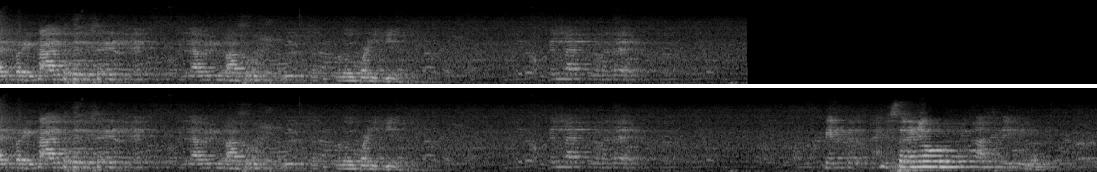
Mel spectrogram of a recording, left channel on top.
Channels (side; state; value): left; drops out; at 7.5 s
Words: പറയും, കാലത്ത് പരീക്ഷ കഴിഞ്ഞ് എല്ലാവരും ക്ലാസ് പഠിക്കുക. എല്ലാവരും വളരെ അനുസരണയോടുകൂടി ക്ലാസ്സിലേക്ക് പോകും.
